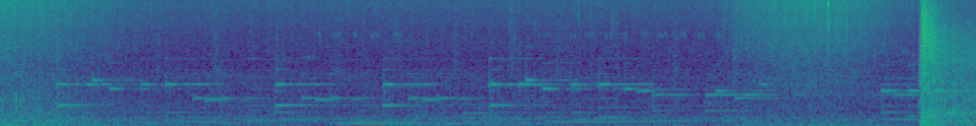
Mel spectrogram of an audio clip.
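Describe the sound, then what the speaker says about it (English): Heavy rain pours down as a soft, constant hiss under gentle melodic background music, growing in intensity near the end and ending with a sudden loud burst of rain or thunder. "The sound of the rain seemed to wake Lily."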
